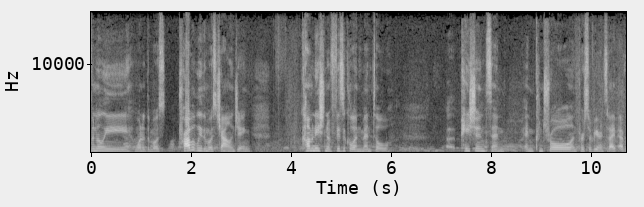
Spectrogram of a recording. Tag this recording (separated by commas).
Speech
